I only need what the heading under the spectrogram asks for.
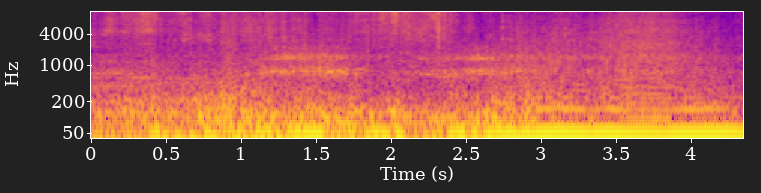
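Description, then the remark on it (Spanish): The tires of a Cupra compact utility vehicle squeal in short bursts over a loud, steady engine rumble as the car is driven hard in Cupra mode with driver assists switched off, the screech rising briefly twice and fading back into the drone. “Espero estén escuchando esto, el rechinido, porque bueno, sí está, Paco está forzándolo y sí, estamos en modo Cupra, ¿no?”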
